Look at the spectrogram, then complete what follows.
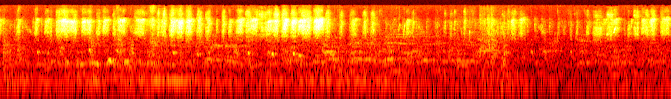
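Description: European goldfinches splashing in a shallow water basin as they bathe, in repeated bursts of quick wing-flicking splashes that ease off in the second half and pick up again near the end. Faint bird calls run underneath.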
